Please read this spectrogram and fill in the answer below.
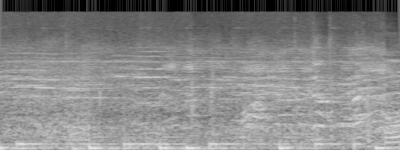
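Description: Traditional Muay Thai fight music (sarama): a shrill reed pipe playing a melody over a steady drum beat of about two to three hits a second.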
